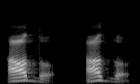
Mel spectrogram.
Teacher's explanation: জিভের কিনারা তার বরাবর উপরের মাড়ির দাঁতের গোড়ার সাথে লেগে উচ্চারণ হবে। জিভের এই কিনারা, সেটা ডান কিনারা হতে পারে, বাম কিনারা হতে পারে।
